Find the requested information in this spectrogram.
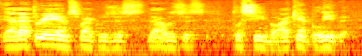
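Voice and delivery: imitating a guy admitting his burst of motivation was placebo; mock deflated mumble. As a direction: let the air out like the hype just died. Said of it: "they go back to that victim mentality".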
